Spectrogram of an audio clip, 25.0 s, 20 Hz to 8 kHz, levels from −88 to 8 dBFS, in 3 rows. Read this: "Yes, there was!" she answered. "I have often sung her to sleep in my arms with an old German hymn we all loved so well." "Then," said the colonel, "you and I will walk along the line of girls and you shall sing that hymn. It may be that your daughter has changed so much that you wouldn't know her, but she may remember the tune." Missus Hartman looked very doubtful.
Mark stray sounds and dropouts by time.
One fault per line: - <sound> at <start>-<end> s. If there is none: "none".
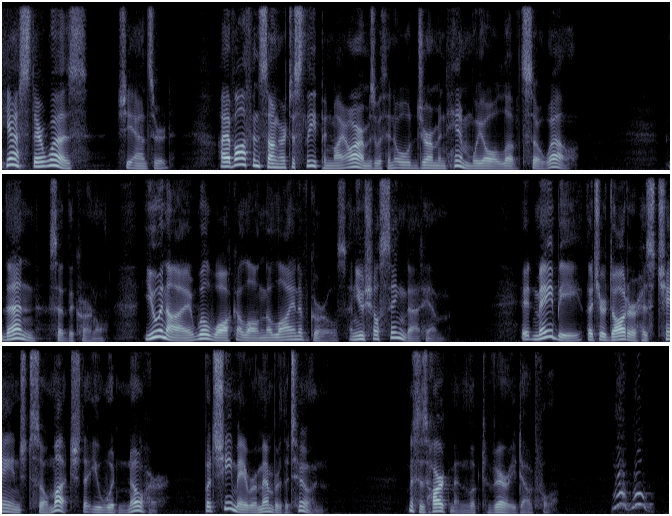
- bark at 24.3-24.9 s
